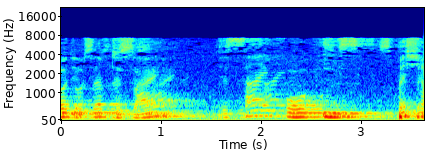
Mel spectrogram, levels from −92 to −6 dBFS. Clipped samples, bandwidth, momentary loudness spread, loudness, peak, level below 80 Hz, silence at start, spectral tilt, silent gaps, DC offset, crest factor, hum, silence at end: under 0.1%; 7.6 kHz; 14 LU; -26 LUFS; -8 dBFS; -50 dBFS; 0 s; -7 dB/octave; none; 0.8%; 18 dB; none; 0 s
